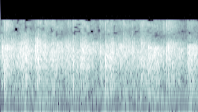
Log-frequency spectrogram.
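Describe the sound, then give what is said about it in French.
Audience applause at a UMP political meeting in France, steady, dense clapping that stays at an even loudness throughout. “je crois qu'on peut vraiment t'applaudir et vraiment te remercier.”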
